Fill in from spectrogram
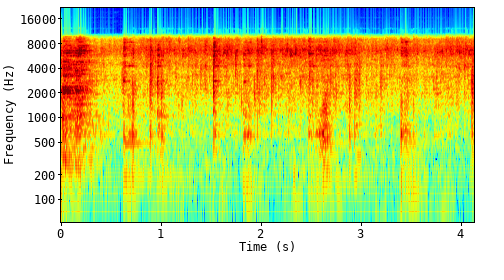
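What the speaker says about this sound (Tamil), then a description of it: "இந்த வரமிளகா சும்மா ஒரு 4 கிண்டி செய்யுங்க." Dried red chillies frying in a pan for a pirandai chutney, a close, continuous sizzle broken by repeated scraping stirs of a spoon at an uneven rhythm.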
